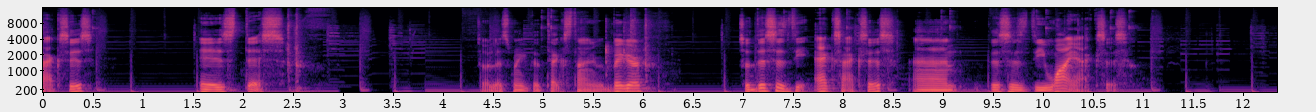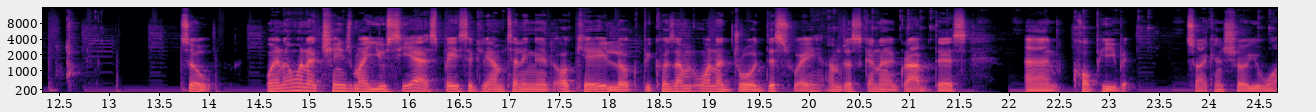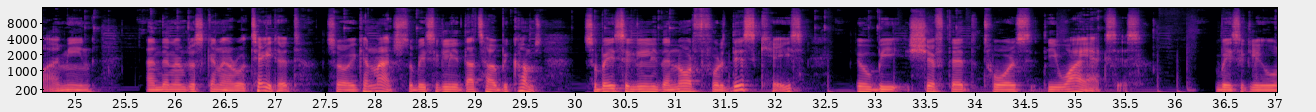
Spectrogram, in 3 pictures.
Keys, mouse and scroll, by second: 0.7 double click, 2.3 Return, 3.2 click, 3.9 double click, 4.8 click, 5.6 typing, 5.7 Return, 7.2 click, 8.5 Return, 8.8 click, 10.0 click, 10.6 double click, 12.7 click, 13.2 scroll down 1, 13.4 middle click, 14.2 scroll down 1, 14.3 middle click, 14.6-15.0 scroll up 1, 15.0 scroll down 1, 15.2 middle click, 16.3-16.8 scroll up 1, 16.8 middle click, 20.0 click, 20.4 double click, 21.2 typing, 21.4 Return, 22.2 Escape, 22.5 click, 23.4 typing, 23.7 Return, 24.3 click, 25.2 Escape, 25.5 click, 25.9 double click, 26.3 typing, 26.3 Return, 26.7 Tab, 27.4 click, 28.6-29.2 scroll up 1, 29.2 middle click, 29.8 click, 30.0 double click, 30.3 typing, 30.4 Return, 30.7 click, 32.5 Escape, 32.8 click, 35.5 Escape, 36.8 click.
